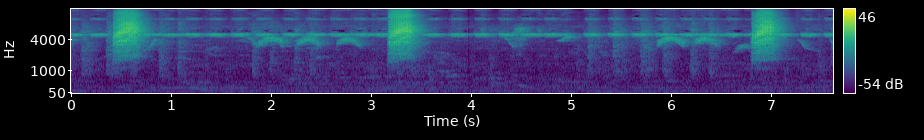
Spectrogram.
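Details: Pied fantail, locally called kapas tembak, singing to call a rival as a lure for tail-spreading. Three loud, harsh, high bursts about three seconds apart, with soft whistled arcs between them over a steady high insect-like tone.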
